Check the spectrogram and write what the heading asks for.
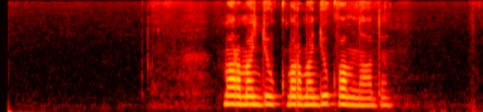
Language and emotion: Russian, neutral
